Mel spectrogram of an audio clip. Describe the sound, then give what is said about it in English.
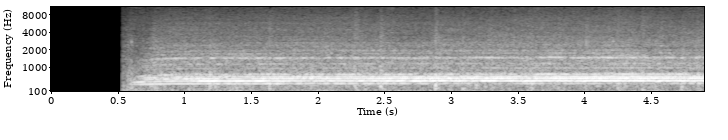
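A locomotive whistle, no more than a mile away, blows one long, sustained chord in sleety drizzle, starting abruptly after a brief silence and holding steady and loud to the end, with no voices present. “Again the whistle blew.”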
